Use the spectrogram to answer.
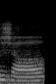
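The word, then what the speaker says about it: sjal: little scarf um so and I have the jeal which is just a bigger version of the same thing and that's spelled s-j-a-l yes we also have it here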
